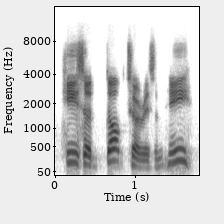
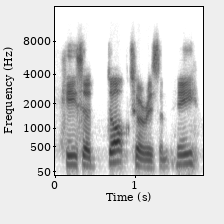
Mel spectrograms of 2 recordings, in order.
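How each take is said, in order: First: The voice rises on the final tag. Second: The voice rises on the final tag.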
